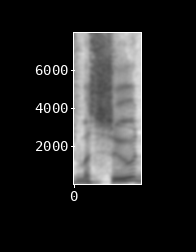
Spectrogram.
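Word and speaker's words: Massoud: it but i if i'm corrected again by a few people that it is masood then i will i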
